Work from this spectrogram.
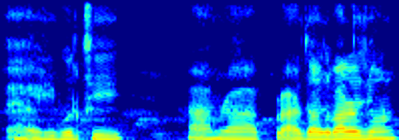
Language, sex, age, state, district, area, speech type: Bengali, female, 60+, West Bengal, Darjeeling, rural, spontaneous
